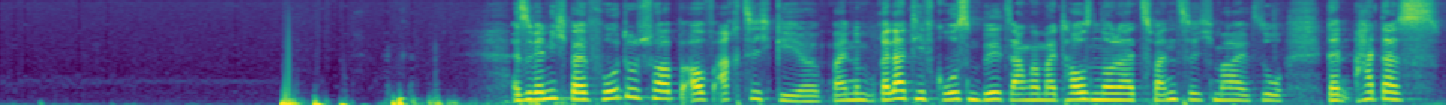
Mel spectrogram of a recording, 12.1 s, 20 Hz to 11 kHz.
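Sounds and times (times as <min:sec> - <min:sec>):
microphone handling thumps: 0:02.3 - 0:03.8.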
